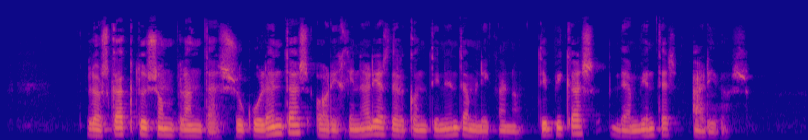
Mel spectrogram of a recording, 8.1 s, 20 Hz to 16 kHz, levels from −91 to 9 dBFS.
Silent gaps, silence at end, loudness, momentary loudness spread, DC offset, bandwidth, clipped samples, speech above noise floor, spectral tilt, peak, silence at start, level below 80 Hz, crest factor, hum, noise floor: none; 0.6 s; -35 LUFS; 10 LU; under 0.1%; 10.5 kHz; under 0.1%; 45 dB; -4 dB/octave; -16 dBFS; 0.9 s; -80 dBFS; 20 dB; none; -79 dBFS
